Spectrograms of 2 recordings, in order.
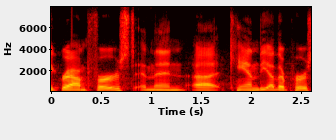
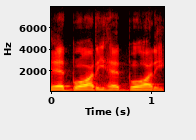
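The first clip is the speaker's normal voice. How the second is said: attempted put-on Boston accent. Asking how the Boston accent goes, the speaker tries a put-on Boston accent. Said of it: "how does that Boston accent go?".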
